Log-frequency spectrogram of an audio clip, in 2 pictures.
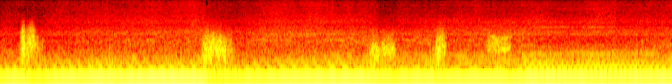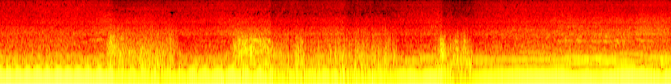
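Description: A vehicle engine running steadily with a low rumble, its pitch shifting slightly a couple of times, with a few short louder sounds over it.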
